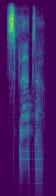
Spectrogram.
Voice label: "splutter", Indian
